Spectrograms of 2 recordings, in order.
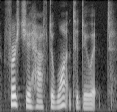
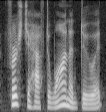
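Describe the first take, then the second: First: Want to is said as two full words. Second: Want to is reduced to wanna. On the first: It is a more formal, work register. "So if you're talking at work, you might say" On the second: It is a casual register among friends. "if you're talking to your friends and your family, you might say"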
